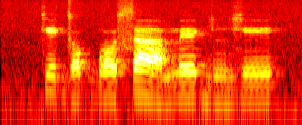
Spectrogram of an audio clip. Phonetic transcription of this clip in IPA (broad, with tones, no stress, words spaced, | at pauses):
ke˦dɔ˨˦ɡ͡bɔ˧ saː˦˨ mɛ˧ɡĩ˨ɣe˧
